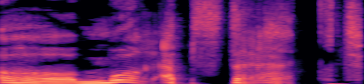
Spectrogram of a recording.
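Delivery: put-on heavy Eastern European accent. Imitating an Eastern European artist from class, in a thick accent, sounding important. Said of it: "he would have a thick accent and sound important".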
